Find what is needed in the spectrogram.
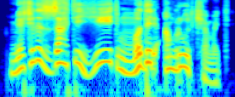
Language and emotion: Kashmiri, surprised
